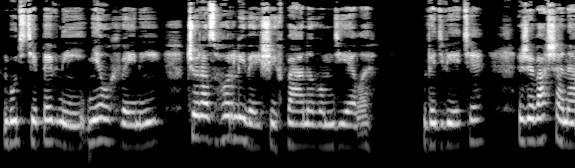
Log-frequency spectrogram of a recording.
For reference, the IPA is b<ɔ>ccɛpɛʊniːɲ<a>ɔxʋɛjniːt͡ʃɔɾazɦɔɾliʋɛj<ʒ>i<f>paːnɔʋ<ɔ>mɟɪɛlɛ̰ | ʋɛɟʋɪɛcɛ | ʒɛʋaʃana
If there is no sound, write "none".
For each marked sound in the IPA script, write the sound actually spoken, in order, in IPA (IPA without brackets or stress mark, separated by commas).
u, ɛ, ʃ, f, ɔ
